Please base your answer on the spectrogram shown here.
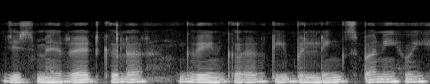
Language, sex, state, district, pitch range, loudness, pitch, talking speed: Hindi, male, Himachal Pradesh, Shimla, 105-120 Hz, -14 LUFS, 115 Hz, 125 wpm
